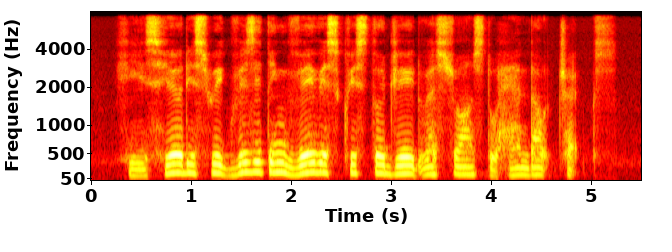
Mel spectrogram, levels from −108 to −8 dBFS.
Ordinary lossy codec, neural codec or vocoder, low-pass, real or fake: none; autoencoder, 48 kHz, 32 numbers a frame, DAC-VAE, trained on Japanese speech; 7.2 kHz; fake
